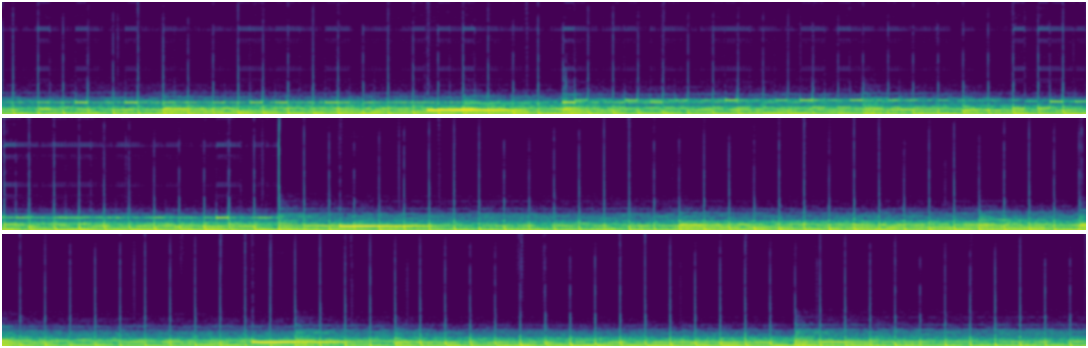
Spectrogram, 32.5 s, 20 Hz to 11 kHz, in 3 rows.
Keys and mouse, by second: 0.2-1.3 drag, 1.6 click, 2.2 click, 2.9-4.7 drag, 3.3 a, 6.5 KP_7, 7.1 click, 7.6 z, 8.7 z, 9.1 z, 9.7-10.7 drag, 15.0 z, 16.8 z, 17.1 z, 17.4-18.5 drag, 18.6 click, 22.9-23.9 drag, 26.1 Tab, 26.2-27.3 middle drag, 28.3 Tab, 29.1-30.4 right drag, 30.4 middle click, 31.1-32.2 drag, 32.4-32.5 right drag.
